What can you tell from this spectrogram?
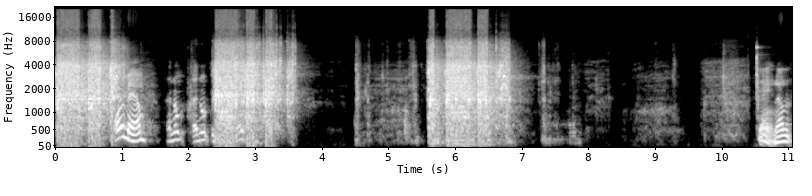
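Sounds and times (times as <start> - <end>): impact wrench burst: 0.0 - 1.2, 2.4 - 3.8, 5.6 - 7.2.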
